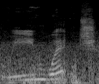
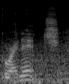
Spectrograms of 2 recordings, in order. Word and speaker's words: Greenwich: in Greenwich today in London so it's actually spelled like green witch um but you pronounce it grenwich so we came yesterday to see Santa at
